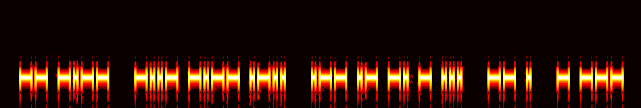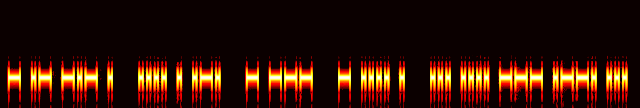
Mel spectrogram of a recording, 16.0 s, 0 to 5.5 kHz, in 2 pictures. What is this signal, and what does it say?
Morse code, heard as a keyed tone, about 25 wpm, 600 Hz. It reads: MY XYL WANTS ME TO TAKE HER TO THE SHOPS
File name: QSO406 25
